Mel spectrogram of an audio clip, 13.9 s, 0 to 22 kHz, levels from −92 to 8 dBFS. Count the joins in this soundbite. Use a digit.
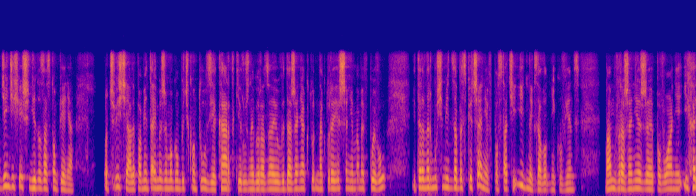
0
